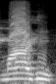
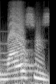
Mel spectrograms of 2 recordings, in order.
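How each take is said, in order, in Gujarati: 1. વચ્ચેનો વ્યંજન h અવાજ છે. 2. વચ્ચેનો વ્યંજન s અવાજ છે. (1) "છની જગ્યાએ હ લગાવે" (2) "એને આપણે માસી જ કેવી"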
